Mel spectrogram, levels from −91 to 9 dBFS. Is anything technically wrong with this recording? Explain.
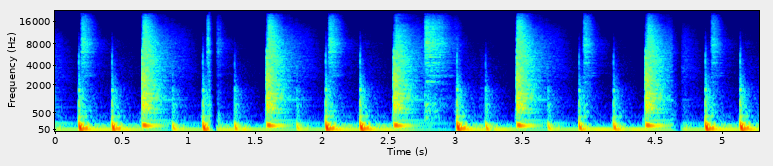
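Yes. The music has two bursts of packet loss, at 1.15 to 1.24 s and at 4.63 to 4.72 s. Each time, a run of packets failed to arrive in time, and the receiver filled the hole by extending the last sound while turning it down, for about 55 ms and 63 ms respectively. The music then picks up further along, so each dropout sounds like a brief smeared, fading hold followed by a small jump, with about 60 ms of material skipped.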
